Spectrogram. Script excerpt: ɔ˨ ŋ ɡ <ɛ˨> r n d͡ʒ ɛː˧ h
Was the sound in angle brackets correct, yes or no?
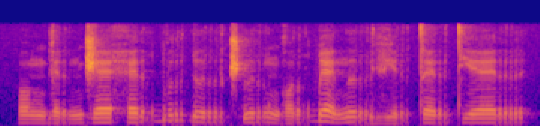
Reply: yes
